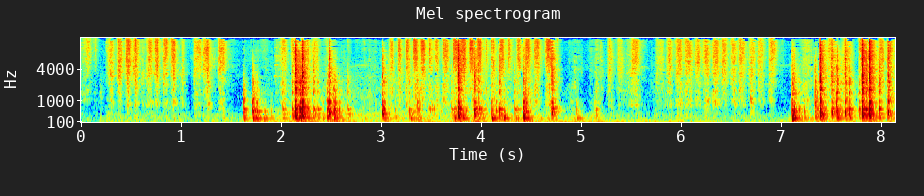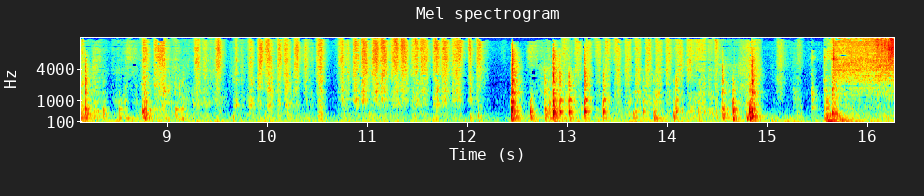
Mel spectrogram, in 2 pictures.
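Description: A sponge scrubs and squeaks against leather.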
